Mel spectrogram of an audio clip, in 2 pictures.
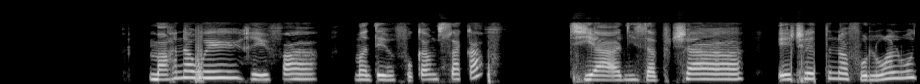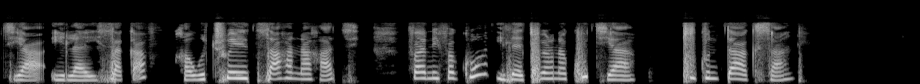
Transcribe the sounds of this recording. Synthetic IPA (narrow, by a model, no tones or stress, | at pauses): maɾinəwerefə | mand̪eniv̥okamisakafu̥ | d̪̥iənizavaʈ͡ʂə | eʈ͡ʂet̪inəv̥olualud̪iə̰ilajsaka̰fu̥rauʈ͡ʂwet͡saɾanərat͡si̥fanefəkuəilajt̪ʰweɾanəkud̪iə | t̪ukunit̪aːki̥z̥ani̥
